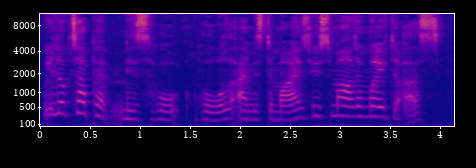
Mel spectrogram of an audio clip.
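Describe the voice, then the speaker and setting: A woman reading a children's novel aloud as an expressive storyteller. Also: medium pitch, normal speed. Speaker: audiobook reader.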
